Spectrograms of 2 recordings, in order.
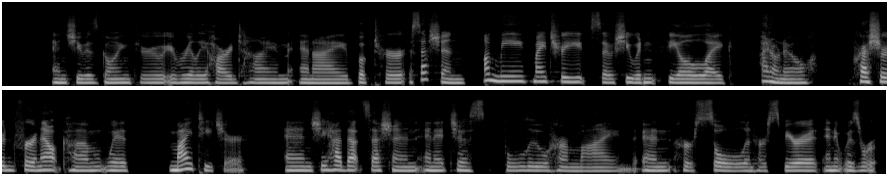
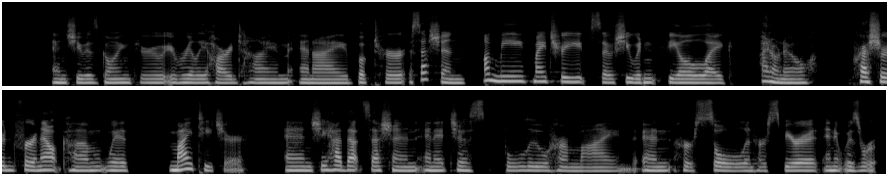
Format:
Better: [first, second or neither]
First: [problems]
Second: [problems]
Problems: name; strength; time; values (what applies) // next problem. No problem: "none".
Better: second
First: hiss; faint; throughout; 25 dB below the speech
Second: none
